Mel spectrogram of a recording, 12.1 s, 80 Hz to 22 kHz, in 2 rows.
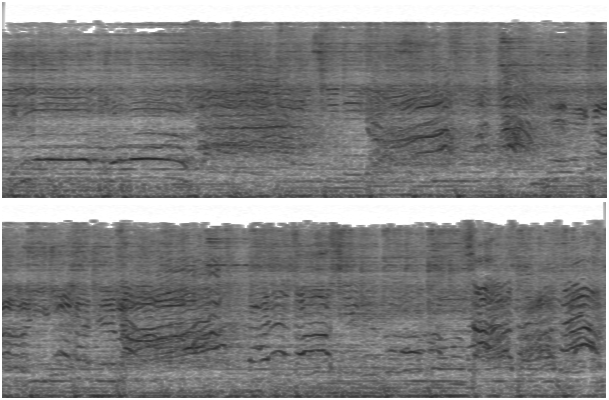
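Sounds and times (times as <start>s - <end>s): dance music with sung melody: 0.0s - 12.0s
steady low bass: 0.0s - 12.0s.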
